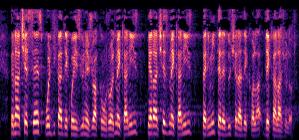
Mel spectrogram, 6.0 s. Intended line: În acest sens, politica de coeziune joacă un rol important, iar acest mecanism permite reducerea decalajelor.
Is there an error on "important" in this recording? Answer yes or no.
yes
